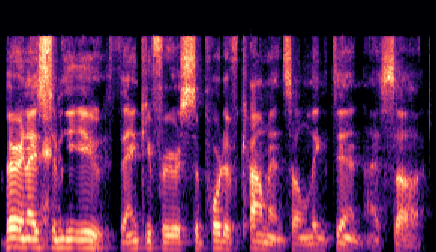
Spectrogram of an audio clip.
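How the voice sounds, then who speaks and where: A man co-hosting a webinar over a video call, speaking in a measured way. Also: fairly low pitch, darkish tone. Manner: measured, refers to journalism. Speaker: webinar co-host. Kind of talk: casual video call chat.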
